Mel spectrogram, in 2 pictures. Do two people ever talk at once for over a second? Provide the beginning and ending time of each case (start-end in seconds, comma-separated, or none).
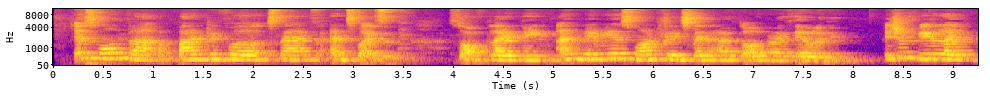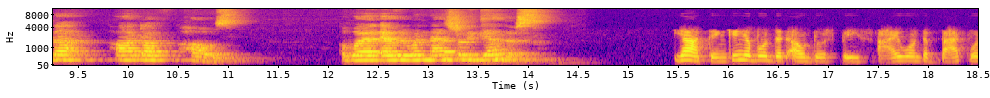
none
